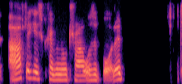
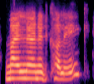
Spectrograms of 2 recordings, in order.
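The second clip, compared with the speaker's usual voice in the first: louder, pompous courtroom address; lightly mock a pompous lawyer; posh barrister; 3 semitones higher, 7 dB louder than usual. Mocking barristers addressing each other, pompous and loud. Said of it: "they even say".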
